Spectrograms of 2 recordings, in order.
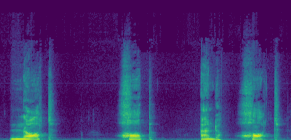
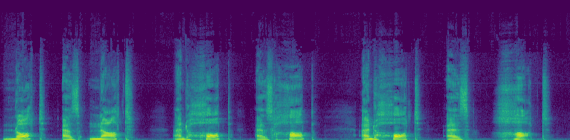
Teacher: I'm exaggerating a little, but I want to make clear the way in which these are rounded sounds. In American English, these tend to be unrounded. That is that the vowel was pronounced with the lips relatively flat rather than round. And so this created the sound more like an a than an o.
